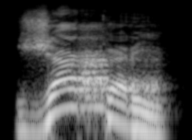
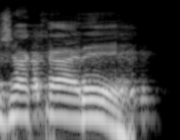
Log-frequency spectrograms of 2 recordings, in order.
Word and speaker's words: jacaré: Vamos ver se é jacare. Jacare? Não. Jacare? Jacare vai jacaré. Jacaré. Sílaba tônica é aqui.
